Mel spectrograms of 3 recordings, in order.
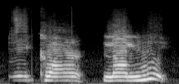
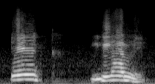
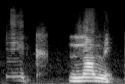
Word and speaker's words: economic: Now, there is a rule because for words that end in the following suffixes, they almost always take a stress on the second syllable from the end of the word. And one of them is IC, which is what this word ends in. So we place stress on the second syllable from the end of the word. And what we have is economic. All right?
